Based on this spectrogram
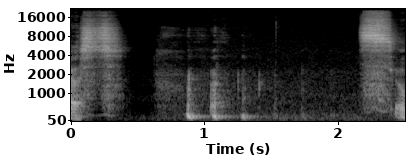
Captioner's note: chuckles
